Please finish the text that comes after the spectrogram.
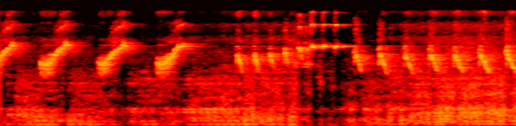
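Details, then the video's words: Long-tailed shrike singing hard in the non-stop 'los trotol' style: three loud rising whistled sweeps, then a fast run of short upslurred chirps with a few high thin notes mixed in. "BURUNG CENDET GACOR SUARA LOS TROTOL"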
